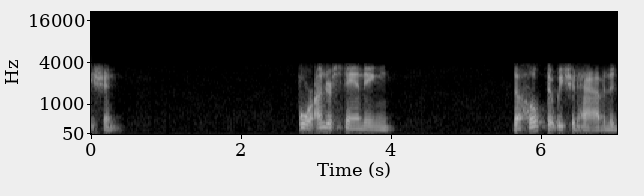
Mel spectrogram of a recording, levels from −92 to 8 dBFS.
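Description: From 0.54 to 2.76 s, and again from 4.18 to 5.62 s, you get AMR comfort noise. The phone decided nobody was talking and stopped sending speech frames for about 2.2 s and then 1.4 s. The far end papered over each gap with synthetic hiss built from a rough level-and-spectrum sketch. So the real background drops out, replaced by a smooth, even noise that switches in and out, all squeezed into the narrowband 200 Hz to 3.4 kHz line.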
